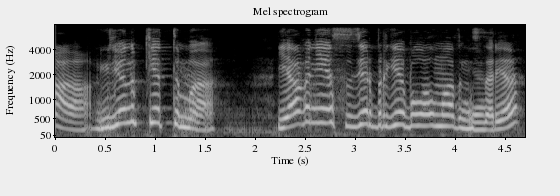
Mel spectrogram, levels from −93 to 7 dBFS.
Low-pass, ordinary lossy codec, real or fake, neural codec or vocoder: 7.2 kHz; none; fake; codec, 16 kHz, 16 kbps, FreqCodec, larger model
